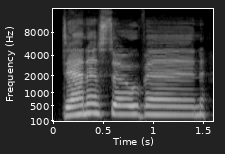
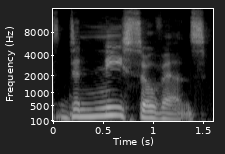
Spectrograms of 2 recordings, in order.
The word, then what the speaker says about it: Denisovans: This word Denisovven, how do you pronounce it? You will hear Denise, Dennisovven.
